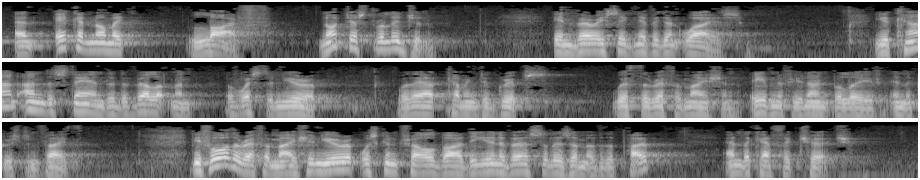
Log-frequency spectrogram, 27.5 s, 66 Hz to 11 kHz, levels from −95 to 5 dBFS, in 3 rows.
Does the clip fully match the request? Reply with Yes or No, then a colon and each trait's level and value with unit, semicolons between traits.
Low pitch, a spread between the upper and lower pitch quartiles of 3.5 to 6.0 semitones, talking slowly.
Yes: low, 110 Hz; average, 4.6 semitones; slow, 110 wpm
